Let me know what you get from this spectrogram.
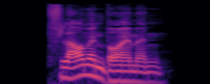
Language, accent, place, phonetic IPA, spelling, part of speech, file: German, Germany, Berlin, [ˈp͡flaʊ̯mənˌbɔɪ̯mən], Pflaumenbäumen, noun, De-Pflaumenbäumen.ogg
- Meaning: dative plural of Pflaumenbaum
